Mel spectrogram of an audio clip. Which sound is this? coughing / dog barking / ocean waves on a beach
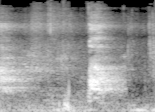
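dog barking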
